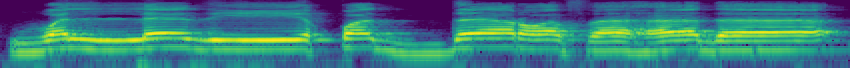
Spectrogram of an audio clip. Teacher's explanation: واللذی بھی نہیں کرنا، لام پر نہیں ہے، لام پتلا پڑا جائے گا یہاں پہ۔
